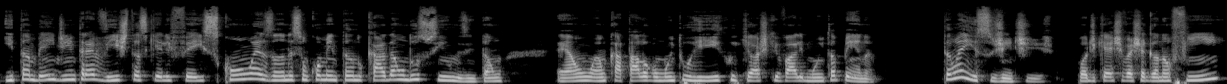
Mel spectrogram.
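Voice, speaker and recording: A man with a Brazilian Portuguese accent hosting a podcast in casual chat, talking in a relaxed way with small restarts. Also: high voice. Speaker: podcast host.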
